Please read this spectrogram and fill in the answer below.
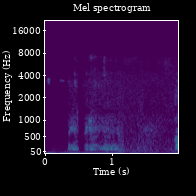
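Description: Near silence, with a faint, brief noise a little under a second in.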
